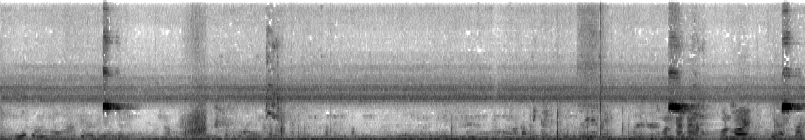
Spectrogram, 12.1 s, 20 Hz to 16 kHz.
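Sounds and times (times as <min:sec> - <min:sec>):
insects chorus: 0:00.0 - 0:12.0.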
